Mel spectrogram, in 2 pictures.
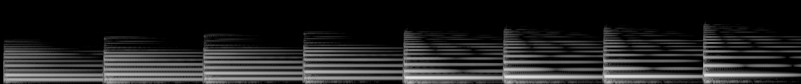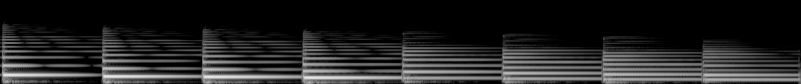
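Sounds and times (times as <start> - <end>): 
guitar playing a Locrian bb7 scale in A minor: 1.2 - 15.0.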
